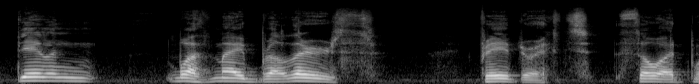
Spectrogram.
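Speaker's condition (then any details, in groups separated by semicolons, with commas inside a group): Friedreich's ataxia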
